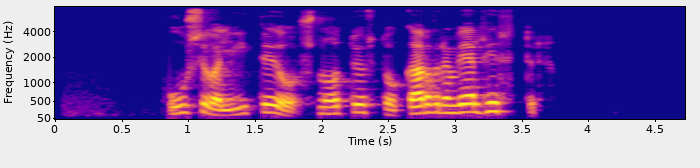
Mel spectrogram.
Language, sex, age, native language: Icelandic, female, 50-59, Icelandic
